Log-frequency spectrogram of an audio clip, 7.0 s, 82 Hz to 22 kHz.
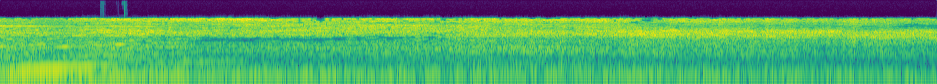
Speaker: Here we have a Gardner Denver Champion 40 horsepower rotary screw air compressor. Got it hooked up to 480 volts, 3-phase power, and we're gonna run it here and show you that it works.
